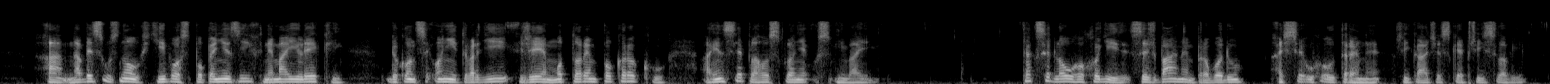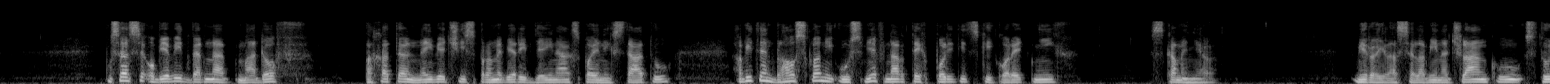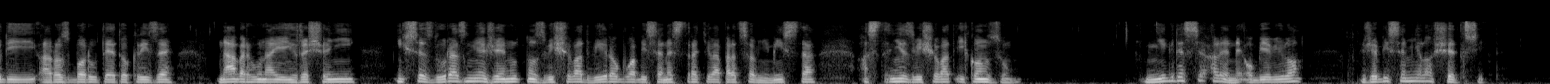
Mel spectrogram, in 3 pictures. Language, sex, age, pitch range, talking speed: Czech, male, 60-79, 105-125 Hz, 125 wpm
